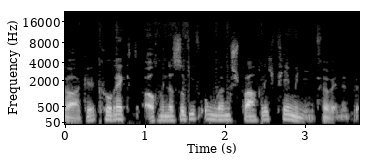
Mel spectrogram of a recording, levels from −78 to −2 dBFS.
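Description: Overdone noise removal runs the whole way through: the reduction was pushed so hard that the background drops to twinkly near-silence. At 1.56 s, right after "korrekt auch wenn das", there's a quick blip from damaged data in the compressed stream, where the decoder lost sync.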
